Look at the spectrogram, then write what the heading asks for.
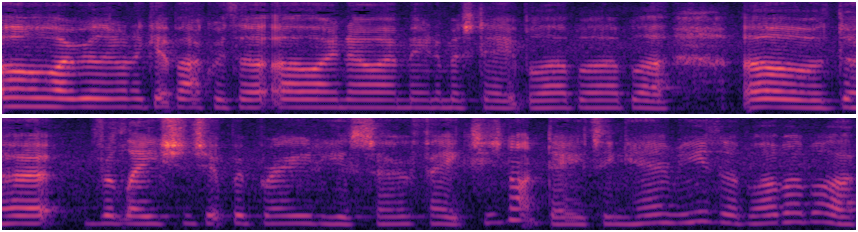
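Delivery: put-on whiny kid voice. Mocking a book character's narration: mock-whining like a child. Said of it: "He was whining like such a child".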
